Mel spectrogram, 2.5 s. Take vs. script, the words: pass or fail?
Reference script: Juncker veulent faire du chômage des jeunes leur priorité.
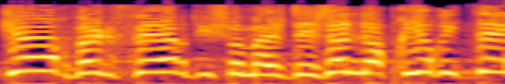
pass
